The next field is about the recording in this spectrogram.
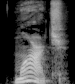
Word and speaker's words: March: Ahora, si esta pronunciación se les hace un poco conocida, es porque son fanáticos de Los Simpson. Si han visto Los Simpson, conocen que la esposa de Homero se llama March.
